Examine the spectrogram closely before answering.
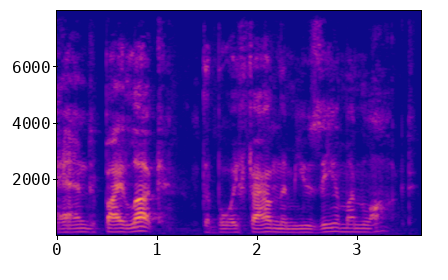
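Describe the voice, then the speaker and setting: Older man with a gravelly, husky voice. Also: mid-range voice, little pitch movement, slow, darkish tone. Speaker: grandfather reading a storybook aloud. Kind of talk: expressive children's storybook reading with casual asides.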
